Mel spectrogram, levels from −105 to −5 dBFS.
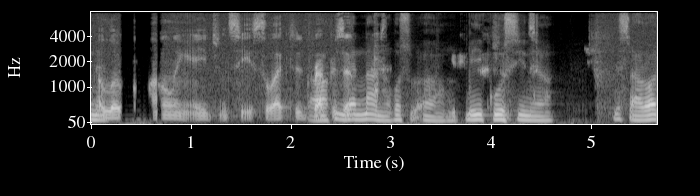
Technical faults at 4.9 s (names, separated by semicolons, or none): speech suppressed in double talk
